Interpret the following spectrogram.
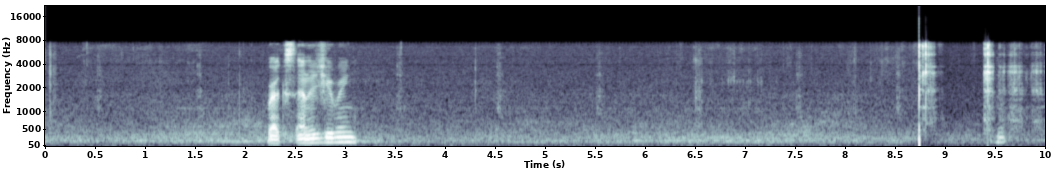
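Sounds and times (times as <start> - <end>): small clinks: 8.8 - 10.0.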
